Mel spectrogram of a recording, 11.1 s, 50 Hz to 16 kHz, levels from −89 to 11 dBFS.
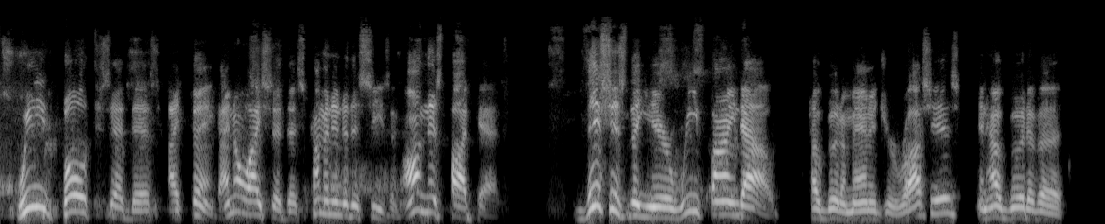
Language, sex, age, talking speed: English, male, 50-69, 195 wpm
